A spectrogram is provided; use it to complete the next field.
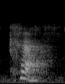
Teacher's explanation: Huruf kaf iaitu pangkal daun lidah. Ya. Pangkal daun lidah terkeluar sedikit. Takruju birtifa.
